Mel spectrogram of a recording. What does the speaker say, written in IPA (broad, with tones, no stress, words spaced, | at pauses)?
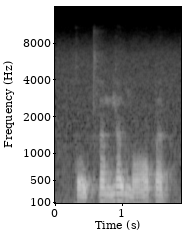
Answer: ko˨˩wt̪ʰɐ˧m jɐ˥wn̪ɔː˨˥pɐ˥k̚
